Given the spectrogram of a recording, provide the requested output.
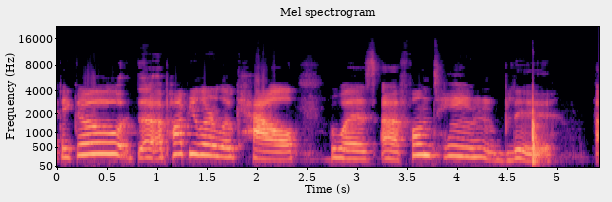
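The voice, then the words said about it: Fake French accent. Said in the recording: “My phony French accent that works sometimes.”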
